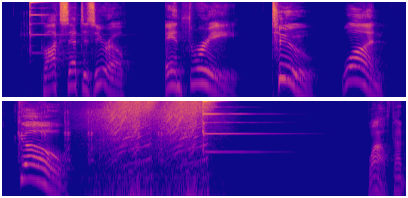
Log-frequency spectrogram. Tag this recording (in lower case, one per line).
speech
